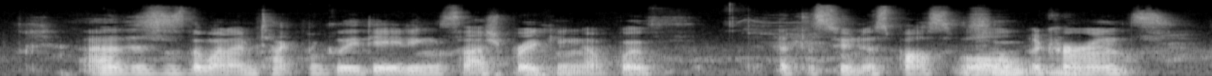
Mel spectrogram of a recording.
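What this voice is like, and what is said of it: Raspy, hoarse voice. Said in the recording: “Raspy McRasperson right now”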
